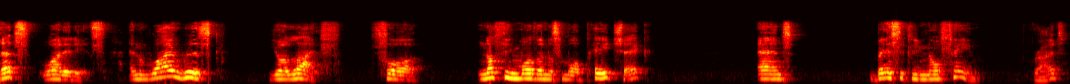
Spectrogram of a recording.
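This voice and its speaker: Speaking with a German accent, a man uses a high pitch with ordinary pitch variation. His pace is very slow, with long, frequent pauses. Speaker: boxing commentator, YouTuber. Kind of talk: video commentary. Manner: halting.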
